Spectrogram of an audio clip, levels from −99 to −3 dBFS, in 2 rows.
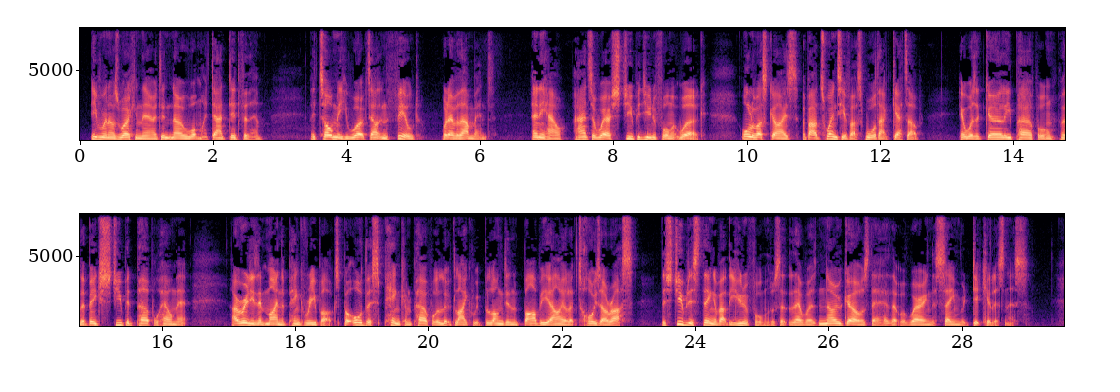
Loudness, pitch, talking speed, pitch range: -17 LUFS, 120 Hz, 210 wpm, 110-130 Hz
